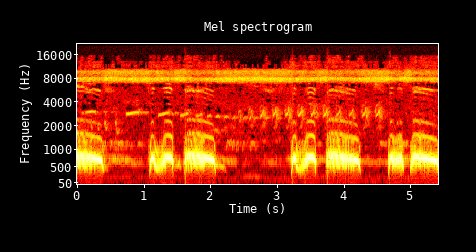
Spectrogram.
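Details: Spotted dove used as a decoy bird to lure wild doves for trapping: low, hoarse coos in grouped phrases, a short clipped coo followed by longer drawn-out coos, each phrase separated by pauses of one to two seconds, with a quiet background.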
